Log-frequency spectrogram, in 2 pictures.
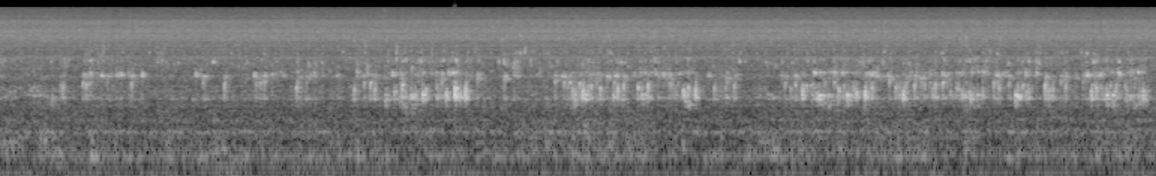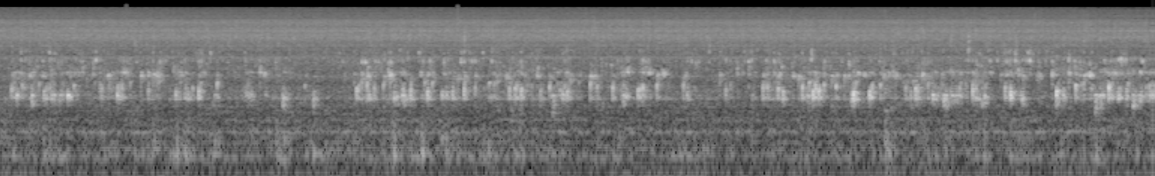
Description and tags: water gurgling and water tap
Water gurgling bath overflow hole + noise of the water tap.
bath, gurgling, overflow-hole, water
